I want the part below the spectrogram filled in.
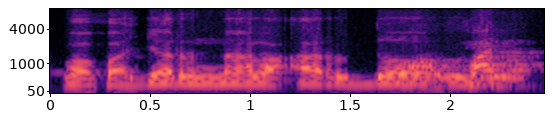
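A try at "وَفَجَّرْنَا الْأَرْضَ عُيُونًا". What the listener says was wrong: Fajarna tasdid jimnya, bukan wa fajarna, wa fajarna. tekankan kalau tasdid. Namanya kok tasdid? Sangat namanya kan.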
